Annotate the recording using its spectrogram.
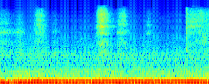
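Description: Title-sequence sound design: a loud, deep, steady rumble with several short bursts of static-like hiss over it.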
